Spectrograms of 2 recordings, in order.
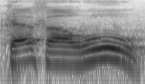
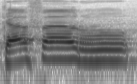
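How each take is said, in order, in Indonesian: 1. Bunyi r dibaca tebal dan berat. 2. Bunyi r dibaca tipis dan ringan. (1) "kalau baca bagi tebal" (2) "Tak boleh baca kafaru"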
